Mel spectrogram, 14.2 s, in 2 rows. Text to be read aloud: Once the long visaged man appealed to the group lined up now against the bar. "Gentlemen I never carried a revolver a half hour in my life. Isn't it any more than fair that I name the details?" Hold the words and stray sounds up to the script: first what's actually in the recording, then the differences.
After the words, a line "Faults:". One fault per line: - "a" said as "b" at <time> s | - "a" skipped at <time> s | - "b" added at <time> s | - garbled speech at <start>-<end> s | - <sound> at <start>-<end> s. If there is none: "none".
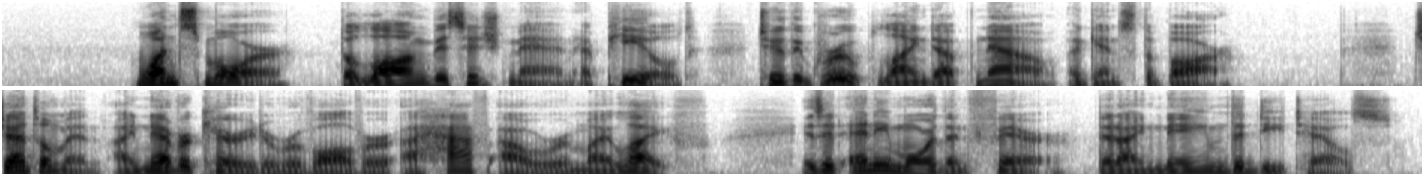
Once more the long visaged man appealed to the group lined up now against the bar. "Gentlemen I never carried a revolver a half hour in my life. Is it any more than fair that I name the details?"
Faults:
- "more" added at 1.0 s
- "Isn't" said as "Is" at 11.1 s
